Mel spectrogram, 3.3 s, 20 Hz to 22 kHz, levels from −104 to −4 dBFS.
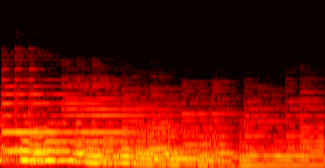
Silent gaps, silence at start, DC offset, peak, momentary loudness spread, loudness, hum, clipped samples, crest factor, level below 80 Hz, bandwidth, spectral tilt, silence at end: none; 0 s; under 0.1%; -24 dBFS; 12 LU; -39 LUFS; none; under 0.1%; 14 dB; -80 dBFS; 6.4 kHz; -10 dB/octave; 0 s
